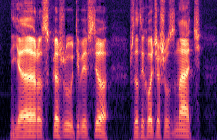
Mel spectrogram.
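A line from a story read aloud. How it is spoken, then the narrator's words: Strained gasp. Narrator (Russian): корчась выдохнул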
